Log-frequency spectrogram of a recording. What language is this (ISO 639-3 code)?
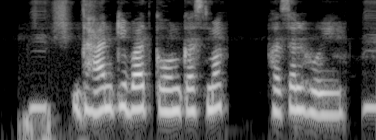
bho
